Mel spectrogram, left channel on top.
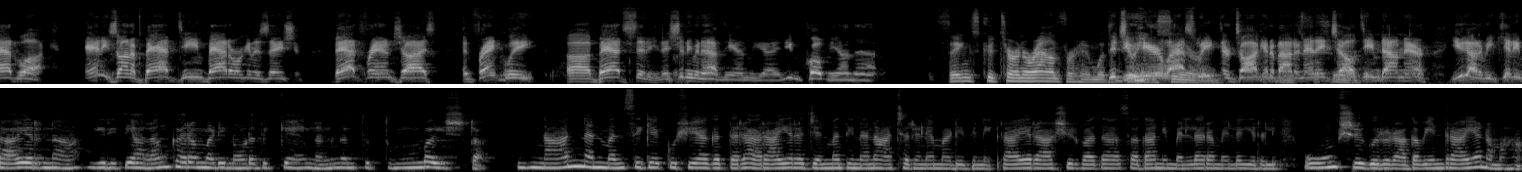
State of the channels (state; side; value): different; both; correlation 0.00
